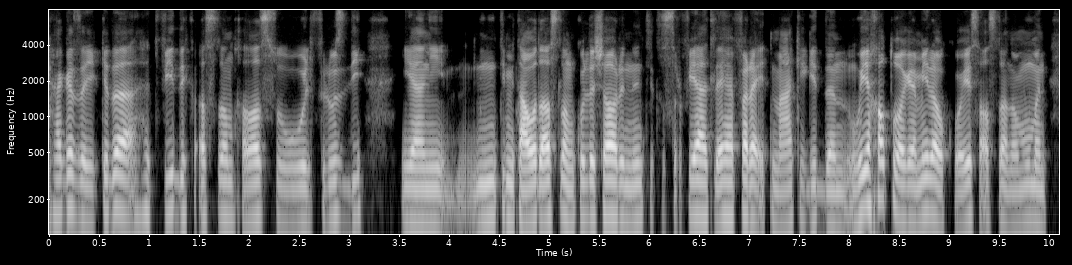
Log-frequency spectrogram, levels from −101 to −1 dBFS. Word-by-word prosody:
حاجة 150 +3 -1
زي 140 -4 -4
كده 150 +3 +2
هتفيدِك 150 +1 -10
أصلًا 140 +1 -3
خلاص 140 +1 0
والفلوس 125 +2 -7
دي 140 +4 -12 0.4
يعني 125 -1 -1 0.3
إن 135 +1 -4
أنتِ 140 +3 -8
متعوّدة 135 0 +6
أصلًا 140 -2 +2
كلّ 140 +1 -2
شهر 140 -1 +6
إن 130 0 -5
أنتِ 135 0 -7
تصرفيها 145 +1 +1
هتلاقيها 140 +1 +2
فرَقِت 140 -1 +2
معاكِ 125 +3 -3
جدًا، 120 -2 -6
وهي 160 +8 +2
خطوة 205 -9 +2
جميلة 140 +3 +2
وكويسة 120 +3 -3
أصلًا 120 - -3
عمومًا 125 0 -5
140 Hz, 165 wpm, -22 LUFS, 130-145 Hz, 0.4 s, متعوّدة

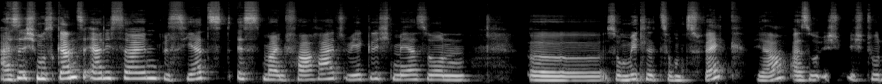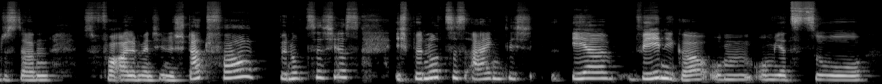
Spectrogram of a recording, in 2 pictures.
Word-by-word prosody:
Also, 225 +6 +4
ich 290 0 +4
muss 260 -1 +4
ganz 320 +5 +8
ehrlich 280 -1 +4
sein, 280 0 +3
bis 215 -5 -4
jetzt 280 +4 0
ist 260 -1 0
mein 220 -2 +1
Fahrrad 235 +6 0
wirklich 245 +5 -4
mehr 220 0 -1
so 220 -1 -2
'n, 205 -1 0 0.6
äh 185 -2 +2
so 210 - -3
'n 200 - +2
Mittel 225 -2 -1
zum 190 -2 -3
Zweck, 315 - -1
ja. 200 - -1
Also, 205 +1 -1
ich 365 - -8
ich 210 -7 -8
tue 225 0 -6
das 200 -2 -6
dann, 205 0 -2 0.3
s - - -14
vor 210 0 -2
allem, 205 -1 +3
wenn 200 -1 0
ich 190 - -10
in 210 - -3
die 190 - 0
Stadt 260 +10 0
fahre, 330 +4 +1 0.2
benutze 275 +4 -3
ich 300 +2 -4
es. 325 -1 -4 0.3
Ich - - -3
benutze 305 +4 +1
es 290 - -2
eigentlich 260 +5 -4
e - - -20 0.2
eher 275 0 +1
weniger, 245 -3 +2
um 220 0 -6
um 220 0 -6
jetzt 210 -1 0
so 205 -2 -2
225 Hz, 175 wpm, -20 LUFS, 205-275 Hz, 0.6 s, ganz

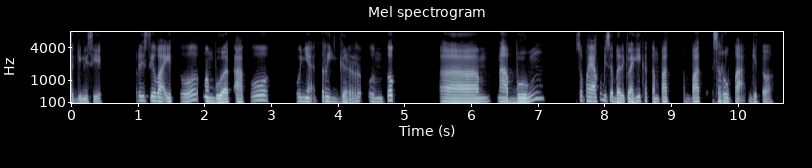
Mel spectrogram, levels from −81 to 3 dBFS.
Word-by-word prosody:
gini 120 0 -1
sih. 105 -3 -5 0.5
Peristiwa 170 -3 +1
itu 150 +7 -1
membuat 125 -4 +4
aku 175 +10 -1 0.4
punya 145 -2 -2
trigger 125 -4 -2 0.2
untuk, 135 +8 -1 0.7
mmm, 135 0 +4
nabung 140 - +3 0.4
supaya 165 -5 +1
aku 160 - -8
bisa 185 -5 -2
balik 130 -3 +1
lagi 130 +6 +2
ke 155 - -8
tempat-tempat 140 +1 -3 0.2
serupa 145 -3 -1
gitu. 115 -3 -6
140 Hz, 110 wpm, -25 LUFS, 125-155 Hz, 0.7 s, membuat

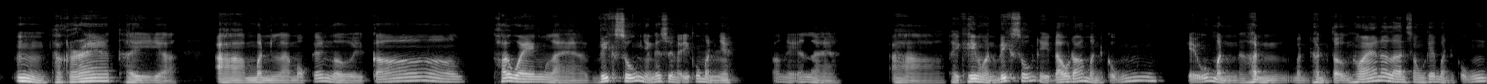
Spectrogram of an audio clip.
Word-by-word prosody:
Ừm, 140 -12 +6
thật 110 -2 -4
ra 145 +7 +5 0.2
thì, 95 -4 -1
ờ, 85 -2 -7 0.4
à, 95 -2 +1
mình 100 +1 0
là 95 -1 -3
một 85 -1 -7
cái 145 +2 -1
người 95 - -2
có 150 +1 -1 0.4
thói 150 - +5
quen 120 -5 +4
là 90 -4 -5
viết 150 - +3
xuống 155 +2 +4
những 160 - 0
cái 135 - +1
suy 135 -2 0
nghĩ 100 - -1
của 135 - -3
mình 115 -8 -1
nha. 95 +1 -2 0.4
Có - - -13
nghĩa 110 -1 -8
là, 90 -7 -7 0.5
à 95 -3 -5 0.3
thì 100 - -2
khi 140 +1 +6
mà 130 - +4
mình 95 -4 0
viết 150 +6 +5
xuống 155 +2 0
thì - - -1
đâu 115 +4 +2
đó 135 +4 +2
mình 100 - -2
cũng, 165 - -5 0.3
kiểu, 155 - 0
mình 90 -7 0
hình 95 -1 -2
mình 90 -3 -9
hình 95 - -3
tượng 95 +1 -1
hóa 125 +7 +3
nó 180 - +1
lên, 125 -6 +3
xong 105 0 -5
cái 125 - -1
mình 120 - -6
cũng, 145 +5 -4
115 Hz, 210 wpm, -21 LUFS, 95-145 Hz, 0.5 s, Ừm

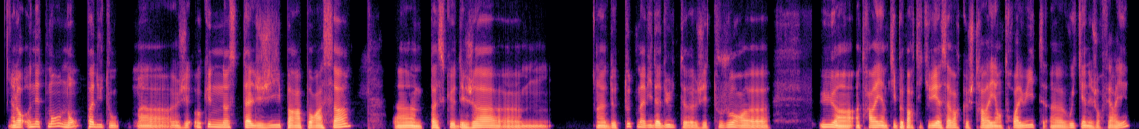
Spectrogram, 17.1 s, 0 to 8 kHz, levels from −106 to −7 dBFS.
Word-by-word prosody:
Alors 130 +2 +2
honnêtement, 165 +4 -1
non, 140 +5 0
pas 155 -2 +4
du 140 -1 -3
tout. 115 -2 -4 0.3
Heu, 105 +1 -2
j'ai 110 +2 -4
aucune 135 +2 -1
nostalgie 125 -1 +1
par 115 -2 +1
rapport 110 0 +2
à 105 - +3
ça, 140 - +2 0.7
hem, 105 -2 +4
parce 105 -3 +2
que 110 - -1
déjà, 115 +4 +2
hem - - -3 0.8
heu 110 -1 +3
de 105 +2 -1
toute 170 +9 -5
ma 130 - +1
vie 125 0 -2
d'adulte, 120 +2 +1
heu, 105 -1 +1
j'ai 100 0 -4
toujours, 125 -3 -1
heu, 115 +2 +1 0.8
eu 140 -1 +2
un 105 -2 +4
un 110 - 0
travail 120 +2 +2
un 110 - +3
petit 110 +2 -5
peu 110 - +3
particulier, 115 +2 0
à - - +5
savoir 110 +1 0
que 105 - -5
je - - -5
travaillais 105 -1 +2
en 105 - 0
3x8, 115 +5 -1
heu, 105 0 0
week-end 110 +2 -1
et 100 - 0
jours 100 -1 -7
fériés. 110 - -1
115 Hz, 170 wpm, -22 LUFS, 105-130 Hz, 0.8 s, à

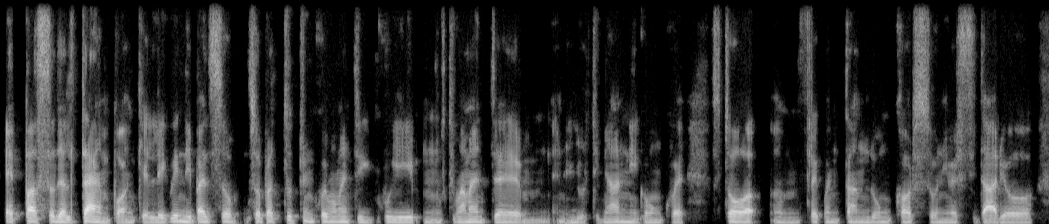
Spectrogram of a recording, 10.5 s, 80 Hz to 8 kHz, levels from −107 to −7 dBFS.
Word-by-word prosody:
e - - +2
passa 95 0 +6
del 85 -2 +4
tempo 85 -6 +6
anche 80 0 -3
lì, 80 -1 0
quindi 95 -3 +2
penso 90 0 +2
soprattutto 100 +4 -2
in 95 - -1
quei 90 - 0
momenti 90 0 -2
in 75 - -8
cui, 80 -1 0
mhmm, 80 -1 -7
ultimamente, 85 -1 -1
mhmm, 75 0 -10
e - - -16
negli 80 - -6
ultimi 80 +1 -10
anni 85 -1 -2
comunque 80 0 -5 0.2
sto, 85 -1 +2
mhmm, 80 -1 -9
frequentando 80 0 -5
un 80 -1 -7
corso - - -3
universitario, 80 -1 -1
85 Hz, 160 wpm, -30 LUFS, 80-90 Hz, 0.2 s, passa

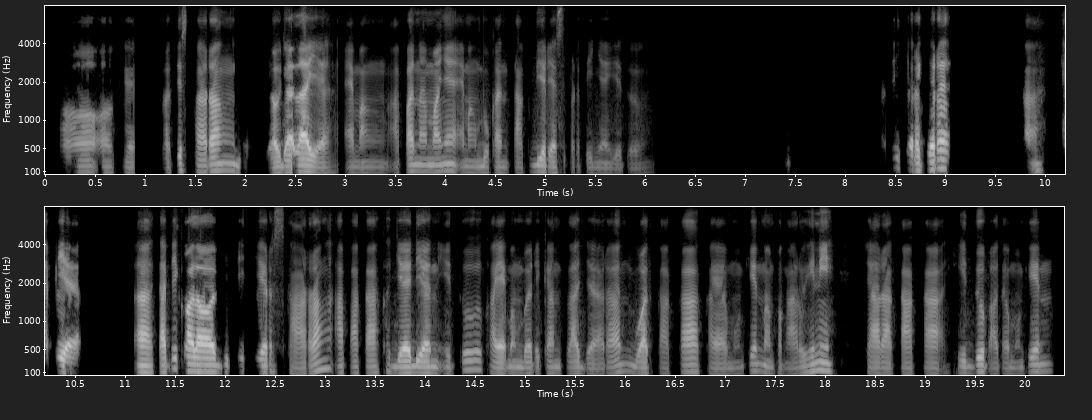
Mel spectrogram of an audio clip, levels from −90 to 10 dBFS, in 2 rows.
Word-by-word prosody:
Oh 100 +1 -6 0.2
oke, 95 -1 -14 0.3
berarti - - -9
sekarang 115 +4 +2 0.4
ya - - -8
udahlah 105 +2 +8
ya, 85 -1 -1 0.2
emang 90 -1 -12
apa 105 - -3
namanya, 110 +2 -2
emang 95 0 -11
bukan 90 0 -8
takdir 85 -1 -5
ya, - - -3
sepertinya 85 0 -16
gitu. 80 0 -21 2.5
Tapi - - -27
kira-kira 150 +4 +5 0.8
heeh, - - -7 0.2
happy - - -2
ya. - - +4 0.6
Heeh 110 -1 +6
tapi 115 +10 +2
kalau 120 -2 +11
dipikir - - -5
sekarang 95 - -2
apakah 105 -1 -5
kejadian 105 -2 +3
itu 150 +10 -8
kayak 95 -3 0
memberikan 95 0 -8
pelajaran 95 +5 -7
buat 95 -1 0
Kakak 115 +5 -4
kayak 90 -1 -8
mungkin 100 +9 -9
mempengaruhi 100 +3 -9
nih, 140 -1 0 0.4
cara 95 -1 -3
Kakak 90 +1 -6
hidup 105 +4 -3
atau 90 0 -12
mungkin, 120 +7 -7
100 Hz, 125 wpm, -24 LUFS, 90-115 Hz, 2.5 s, kalau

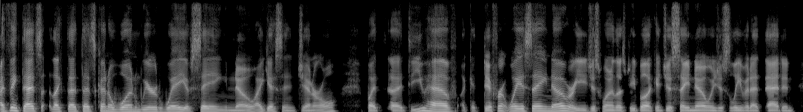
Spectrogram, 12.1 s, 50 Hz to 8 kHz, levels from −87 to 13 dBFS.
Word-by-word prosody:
I 145 - +4
think 180 +4 +2
that's, 160 0 +6
like, 140 -1 0
that 145 0 +1
that's 155 -1 +1
kinda 155 -2 0
1 135 +1 0
weird 130 0 0
way 125 0 +2
of 110 -3 -3
saying 115 -4 -1
"no," 100 +4 0
I 115 +1 -2
guess, 110 -1 -2
in 90 -2 -8
general. 110 +8 -4 0.4
But, 100 -2 -1 0.2
uh, 100 -1 +1
do 110 - -11
you 160 +9 -1
have, 135 -4 +3
like, - - -16
a 95 - -10
different 115 +11 0
way 160 +1 +2
of 155 - 0
saying 160 -1 +2
"no," 155 +4 +3
or 150 - +1
are - - +2
you 105 -2 -2
just 110 +2 -5
one 110 -1 +1
of 105 - -1
those 100 -1 -1
people 105 +1 -1
that 100 - +1
can 100 -3 -4
just 105 -2 -1
say 100 -2 +2
"no" 100 +1 +1
and 95 - -2
just 90 -1 -6
leave 95 0 -2
it 95 - -2
at 95 -1 -1
that 100 0 +2
and 90 -2 -5
115 Hz, 245 wpm, -26 LUFS, 100-140 Hz, 0.4 s, that's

